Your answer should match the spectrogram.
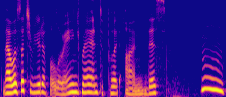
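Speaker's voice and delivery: shaky, moved voice. Real, not acted. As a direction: voice shaking with emotion. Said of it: "my voice is shaking".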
